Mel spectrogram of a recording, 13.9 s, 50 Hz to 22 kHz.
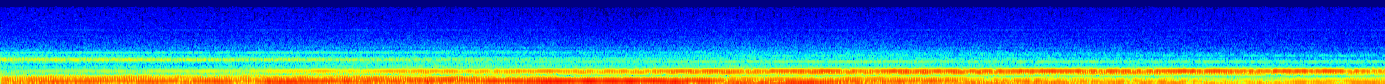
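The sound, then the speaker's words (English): Dense, steady drones from a Russian Lyra 8 synthesizer layer low humming tones with sustained higher pitches, slowly shifting and beating against each other, loud and continuous with no voices for the whole stretch. “These sounds were made using an unusual Russian synthesizer, the Lyra 8.”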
